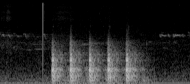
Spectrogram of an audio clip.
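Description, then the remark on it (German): Five firm, evenly spaced knocks on a wooden hut door, each a sharp, resonant thud, following a brief click, with no voices present. “Holla, die Waldfee, was für eine krasse Hütte. Lass mal anklopfen.”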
